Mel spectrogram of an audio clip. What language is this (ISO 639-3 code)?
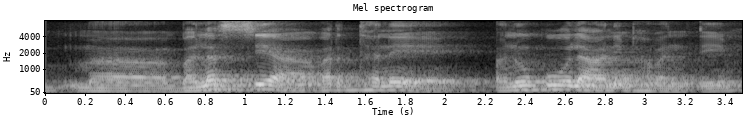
san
